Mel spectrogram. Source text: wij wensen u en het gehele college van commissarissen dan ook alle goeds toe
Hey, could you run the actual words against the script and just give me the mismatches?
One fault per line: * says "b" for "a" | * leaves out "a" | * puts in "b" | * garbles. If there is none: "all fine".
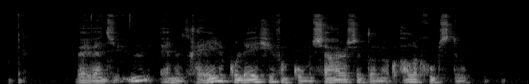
all fine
